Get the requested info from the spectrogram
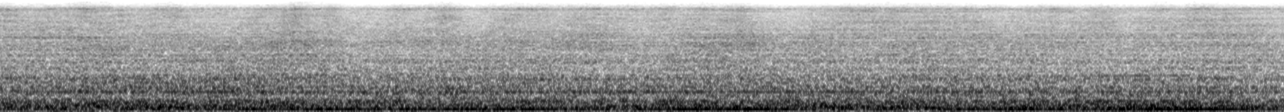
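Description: Steady aircraft engine noise: an even hiss over a low droning hum that drops out briefly a few times.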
